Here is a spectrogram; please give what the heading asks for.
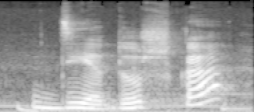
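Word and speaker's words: дедушка: We have de, d, dedushka, and here we have bukva v, девушка. And the stress is also the same syllable, the first.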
